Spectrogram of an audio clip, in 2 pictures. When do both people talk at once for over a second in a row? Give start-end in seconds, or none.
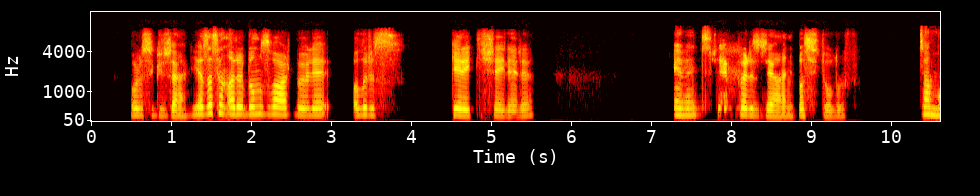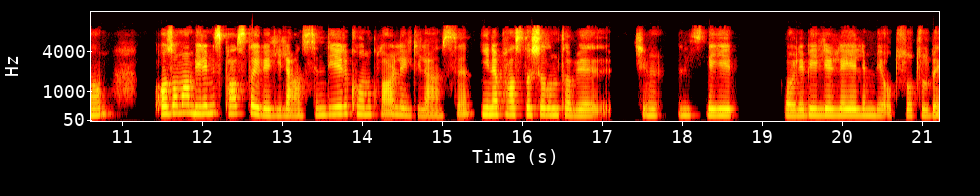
none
